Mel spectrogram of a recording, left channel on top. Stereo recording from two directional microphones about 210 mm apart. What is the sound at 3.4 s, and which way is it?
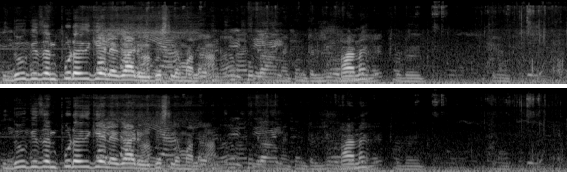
Speech, 10° right (ahead or behind).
